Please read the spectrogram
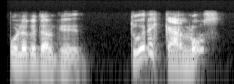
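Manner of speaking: low, flat "¿tú eres Carlos?" with no interest; uninterested. Shown as a demonstration. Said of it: "Un mismo mensaje dicho de diferente manera". (chica desinteresada, pregunta con desgano)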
